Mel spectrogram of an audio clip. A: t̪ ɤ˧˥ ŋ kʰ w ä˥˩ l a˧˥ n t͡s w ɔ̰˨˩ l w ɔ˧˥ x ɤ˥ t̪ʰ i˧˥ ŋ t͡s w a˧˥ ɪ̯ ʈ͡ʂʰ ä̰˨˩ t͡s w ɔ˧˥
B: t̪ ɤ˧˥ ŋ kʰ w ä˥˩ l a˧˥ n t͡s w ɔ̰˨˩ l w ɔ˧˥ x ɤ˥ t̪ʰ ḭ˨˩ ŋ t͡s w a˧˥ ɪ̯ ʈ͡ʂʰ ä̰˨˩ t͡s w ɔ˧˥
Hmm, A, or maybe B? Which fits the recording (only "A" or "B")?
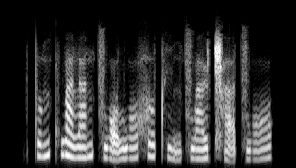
B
